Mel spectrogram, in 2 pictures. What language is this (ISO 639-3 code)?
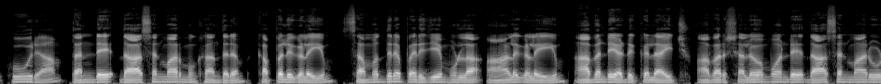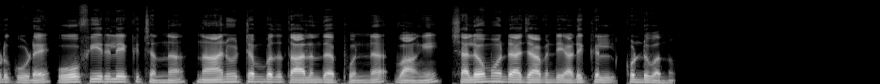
mal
